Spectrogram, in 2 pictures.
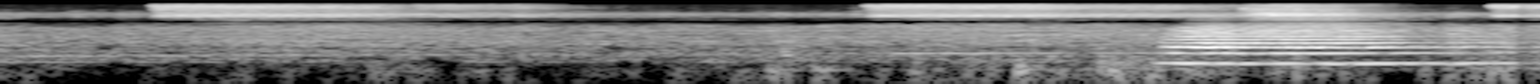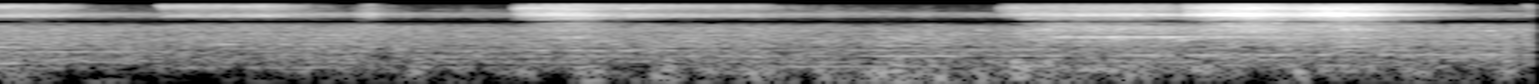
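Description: Passenger train running on the rails, heard from its open doorway: a steady rumble and clatter of wheels on track. About four seconds in, a train horn blows once for about a second, the loudest sound.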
